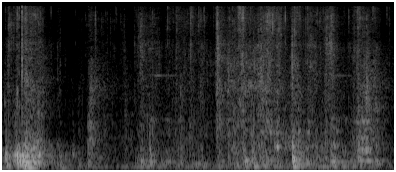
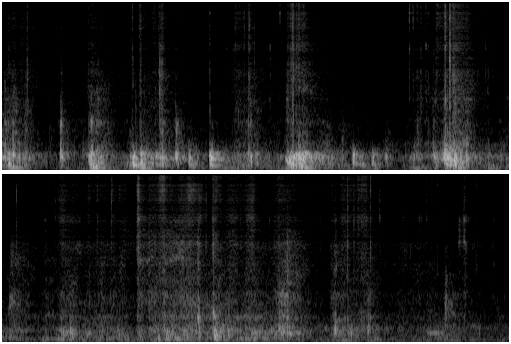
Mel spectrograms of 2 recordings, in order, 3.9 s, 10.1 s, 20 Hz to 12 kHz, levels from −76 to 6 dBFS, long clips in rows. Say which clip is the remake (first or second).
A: second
